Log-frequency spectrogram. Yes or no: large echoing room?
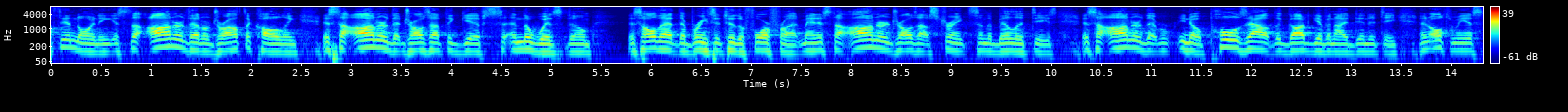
yes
